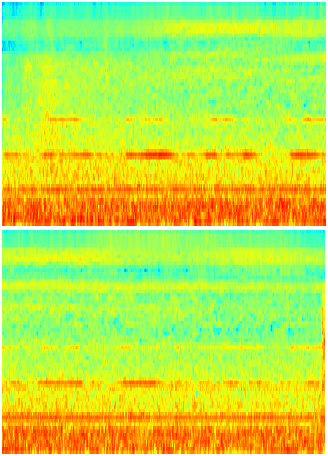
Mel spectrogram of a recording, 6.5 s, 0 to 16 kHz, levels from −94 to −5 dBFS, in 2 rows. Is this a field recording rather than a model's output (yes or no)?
yes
